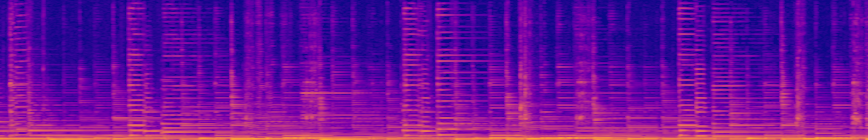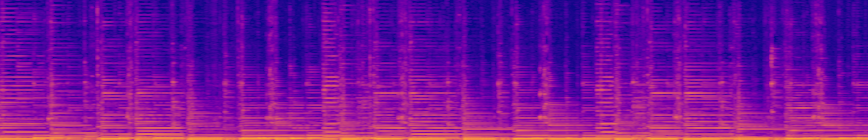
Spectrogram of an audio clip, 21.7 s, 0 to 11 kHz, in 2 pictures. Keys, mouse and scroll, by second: 0.0-4.4 middle drag, 4.4 ctrl+s, 4.7 middle click, 5.1 click, 5.4 Tab, 6.2 Tab, 6.5-11.3 middle drag, 11.3 click, 12.6-14.7 middle drag, 14.7 Tab, 15.0 click, 15.6 middle click, 16.5 click, 18.2-20.9 middle drag, 20.9 ctrl+r.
